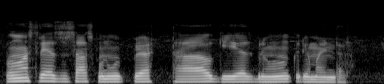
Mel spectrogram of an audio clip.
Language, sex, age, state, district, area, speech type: Kashmiri, male, 18-30, Jammu and Kashmir, Shopian, rural, read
